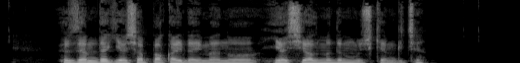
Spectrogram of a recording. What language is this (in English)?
Uyghur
